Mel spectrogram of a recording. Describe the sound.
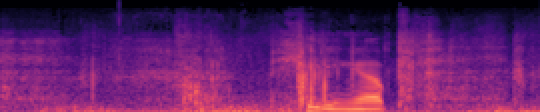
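Footsteps of a person walking, a steady run of soft, muffled steps with a short vocal sound partway through.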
